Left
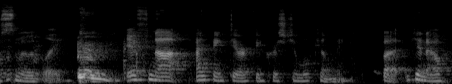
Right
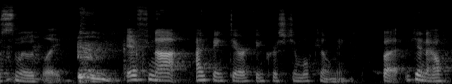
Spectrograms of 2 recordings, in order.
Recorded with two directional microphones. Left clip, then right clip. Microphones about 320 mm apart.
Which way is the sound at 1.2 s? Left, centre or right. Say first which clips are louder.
Right 8 dB; centre.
